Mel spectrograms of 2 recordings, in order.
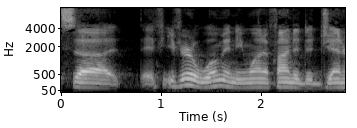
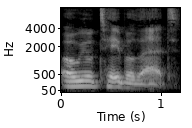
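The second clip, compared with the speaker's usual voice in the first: put-on Lithuanian accent. Retelling what a coworker said about an idea: imitating boss's Lithuanian accent. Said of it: "He has an accent".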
